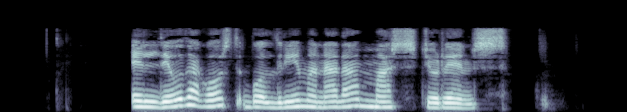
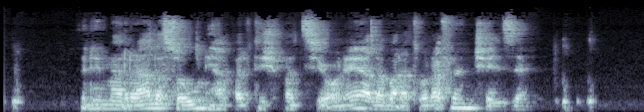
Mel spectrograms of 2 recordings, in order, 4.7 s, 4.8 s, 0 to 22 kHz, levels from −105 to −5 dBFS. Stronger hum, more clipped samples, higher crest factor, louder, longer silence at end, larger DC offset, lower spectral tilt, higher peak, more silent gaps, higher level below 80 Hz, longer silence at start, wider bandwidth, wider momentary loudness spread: neither; neither; about the same, 16 dB vs 18 dB; about the same, -16 LUFS vs -18 LUFS; first, 0.95 s vs 0.35 s; neither; about the same, -5.5 dB/octave vs -4.5 dB/octave; about the same, 0 dBFS vs -2 dBFS; neither; second, -66 dBFS vs -56 dBFS; first, 1 s vs 0.1 s; second, 8 kHz vs 13 kHz; second, 8 LU vs 17 LU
